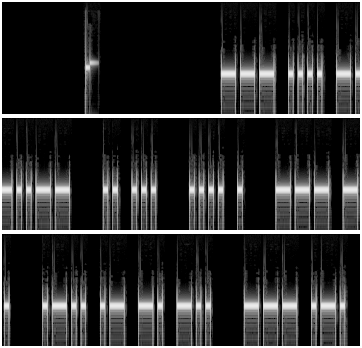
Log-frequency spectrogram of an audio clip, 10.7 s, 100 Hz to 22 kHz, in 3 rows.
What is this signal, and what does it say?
Morse code, heard as a keyed tone, about 25 wpm, 700 Hz. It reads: OH, IS HE ON LAND OR
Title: Sentences from Top 500 Words 25wpm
